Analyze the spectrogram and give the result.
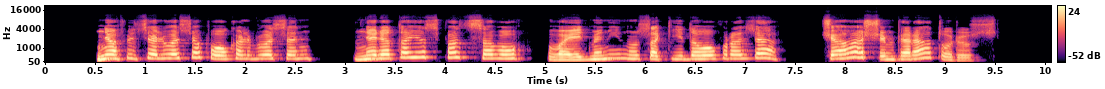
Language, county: Lithuanian, Kaunas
